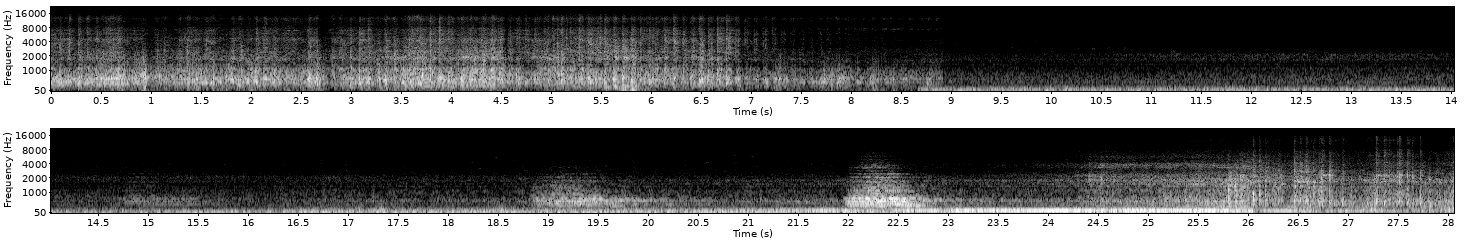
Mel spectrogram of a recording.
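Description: Passenger train of Russian-built coaches passing close by, the wheels clattering over the rail joints. Then an approaching train's steady low engine rumble grows louder, its horn sounds three short times, the last blast loudest, and its coaches clatter past near the end.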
